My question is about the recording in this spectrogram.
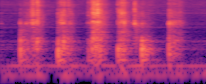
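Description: Potting soil being stirred by hand in a plastic planter box: a quick series of about eight scraping strokes, roughly four a second, as fertiliser is mixed into the soil.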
